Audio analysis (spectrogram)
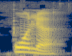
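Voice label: "польӧ", Komi, female; kpv audio dict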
